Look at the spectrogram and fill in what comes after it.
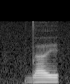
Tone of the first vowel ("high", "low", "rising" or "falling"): high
